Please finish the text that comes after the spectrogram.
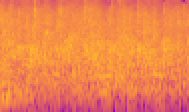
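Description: Loud, dense applause from an audience at an inter-school debate competition final in Sirajganj, a continuous wash of clapping close by throughout.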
